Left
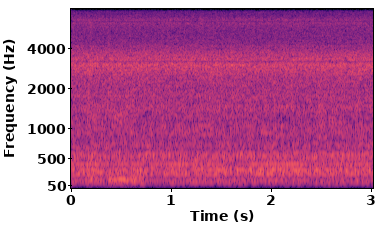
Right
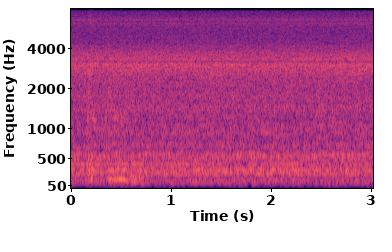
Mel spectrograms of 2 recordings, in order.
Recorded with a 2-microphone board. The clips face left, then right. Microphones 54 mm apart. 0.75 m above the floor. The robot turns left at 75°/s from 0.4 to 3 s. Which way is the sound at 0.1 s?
170° right.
